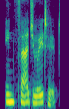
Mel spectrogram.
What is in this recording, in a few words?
"infatuated", Indian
